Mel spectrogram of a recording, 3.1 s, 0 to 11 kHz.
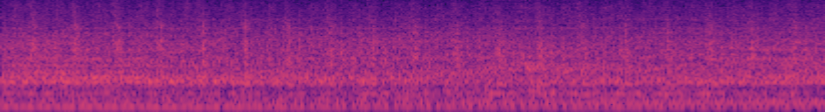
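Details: Rover V8 in a Willys Jeep with homemade two-inch stainless headers, fuel pump moved back by the tank: even, burbling idle with a steady beat and no knock, tick or misfire. The owner notes occasional warm-restart spluttering, but the idle sounds healthy here.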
